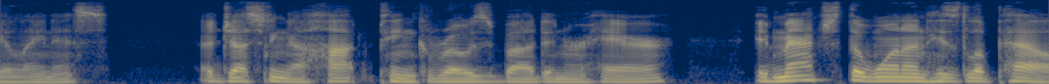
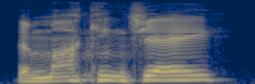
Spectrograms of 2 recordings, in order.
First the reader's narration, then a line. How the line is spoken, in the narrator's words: laughed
